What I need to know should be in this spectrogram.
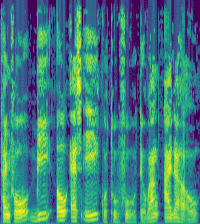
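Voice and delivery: normal talking voice

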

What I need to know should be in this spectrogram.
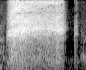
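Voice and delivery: whispered shht; shushing. Shown as a demonstration. Teacher showing how she shushes people, whispered. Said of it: "m ap di moun".

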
